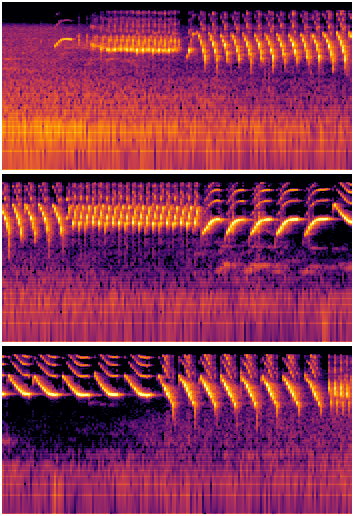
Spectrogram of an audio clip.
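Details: Spanish Timbrado canary delivering a continuous training song with no gaps. High, fast metallic trills shift into rolling chains of downslurred whistles and rapid clicking runs, with a faint low hum at the very start.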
